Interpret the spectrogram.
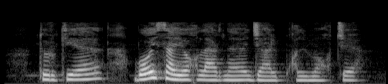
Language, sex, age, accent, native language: Uzbek, female, 18-24, Jizzax, Uzbek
